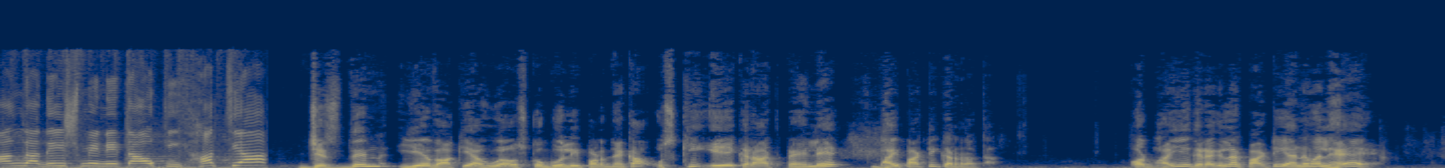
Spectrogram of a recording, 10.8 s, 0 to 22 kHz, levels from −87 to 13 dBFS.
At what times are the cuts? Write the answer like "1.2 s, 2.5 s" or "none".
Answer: none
